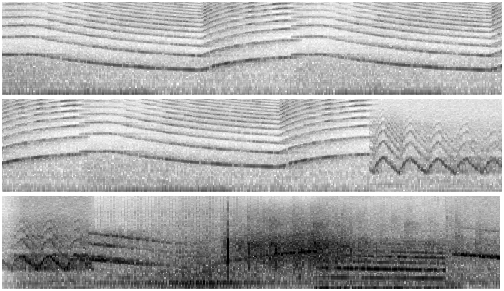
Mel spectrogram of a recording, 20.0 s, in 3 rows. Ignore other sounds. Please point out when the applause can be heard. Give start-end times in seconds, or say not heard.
16.2-19.9.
